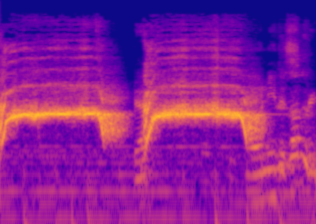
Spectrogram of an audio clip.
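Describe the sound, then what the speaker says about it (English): A woman lets out two long, loud, high-pitched screams close by, each held for about a second with a brief break between them, trailing off into a quieter vocal sound. "No need to scream."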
